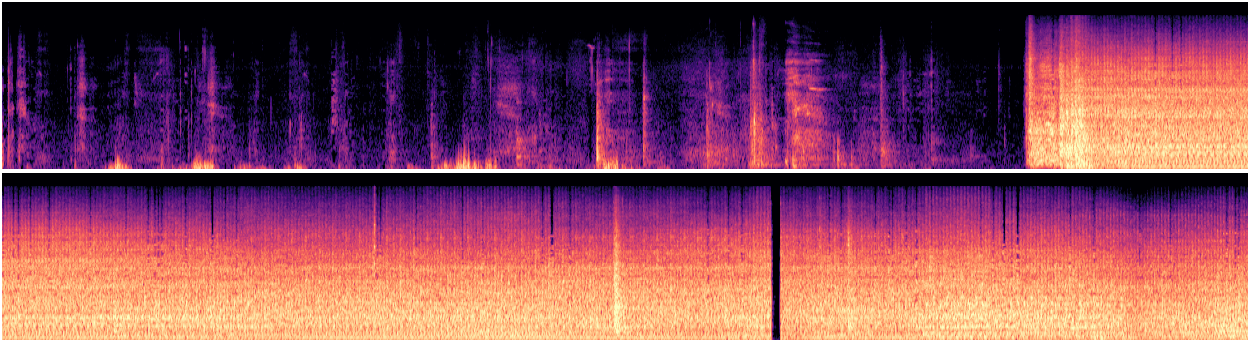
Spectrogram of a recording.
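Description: A few faint scattered sounds, then about thirteen seconds in a compact farm tractor's diesel engine starts abruptly and runs on steadily, with one momentary dropout near the end.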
